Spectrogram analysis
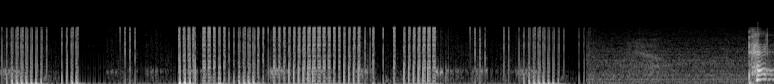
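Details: Respiratory teaching recording: whispered words come through the chest wall loud and distinct, with a brief voice at the end; whispered pectoriloquy.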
